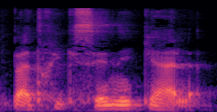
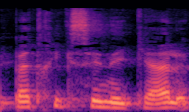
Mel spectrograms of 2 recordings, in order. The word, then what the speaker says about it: Patrick Sénécal: sa librairie, elle avait dit, l'année prochaine, j'invite Patrick Sénécal.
